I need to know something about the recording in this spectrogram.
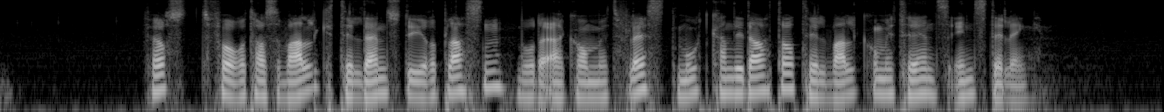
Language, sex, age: Norwegian, male, 39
